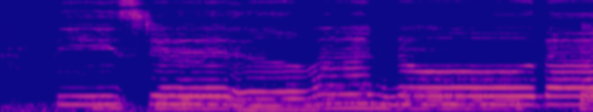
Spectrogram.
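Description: A woman singing a slow, simple worship song alone and unaccompanied, holding long steady notes with small slides between them. The voice comes in about half a second in after a brief pause.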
